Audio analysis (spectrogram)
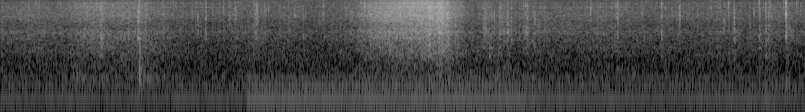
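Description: Long black nails scratch along silver sequin fabric with both hands, making a bright, crinkly patter of small clicks over a low steady hum. Near the middle, a longer scraping swell rises and then fades back to scattered ticks.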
